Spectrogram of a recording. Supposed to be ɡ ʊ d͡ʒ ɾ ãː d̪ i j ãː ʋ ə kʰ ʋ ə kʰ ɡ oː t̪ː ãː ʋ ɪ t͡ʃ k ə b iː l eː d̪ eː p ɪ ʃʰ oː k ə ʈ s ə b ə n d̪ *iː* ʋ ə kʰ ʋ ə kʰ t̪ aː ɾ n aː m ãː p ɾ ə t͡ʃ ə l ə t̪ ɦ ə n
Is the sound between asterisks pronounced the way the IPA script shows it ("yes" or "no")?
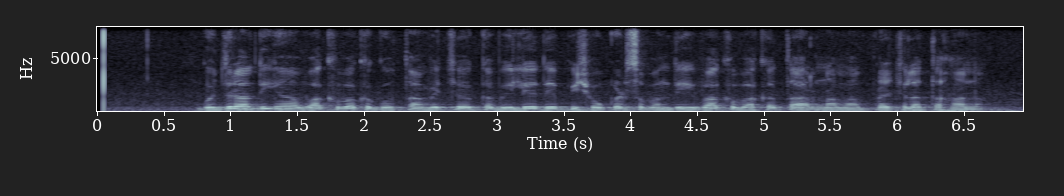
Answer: yes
